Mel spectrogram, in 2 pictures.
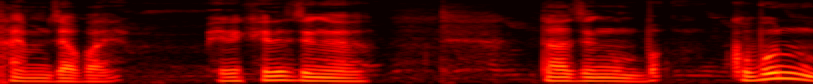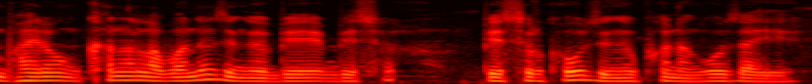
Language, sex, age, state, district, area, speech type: Bodo, male, 60+, Assam, Chirang, rural, spontaneous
